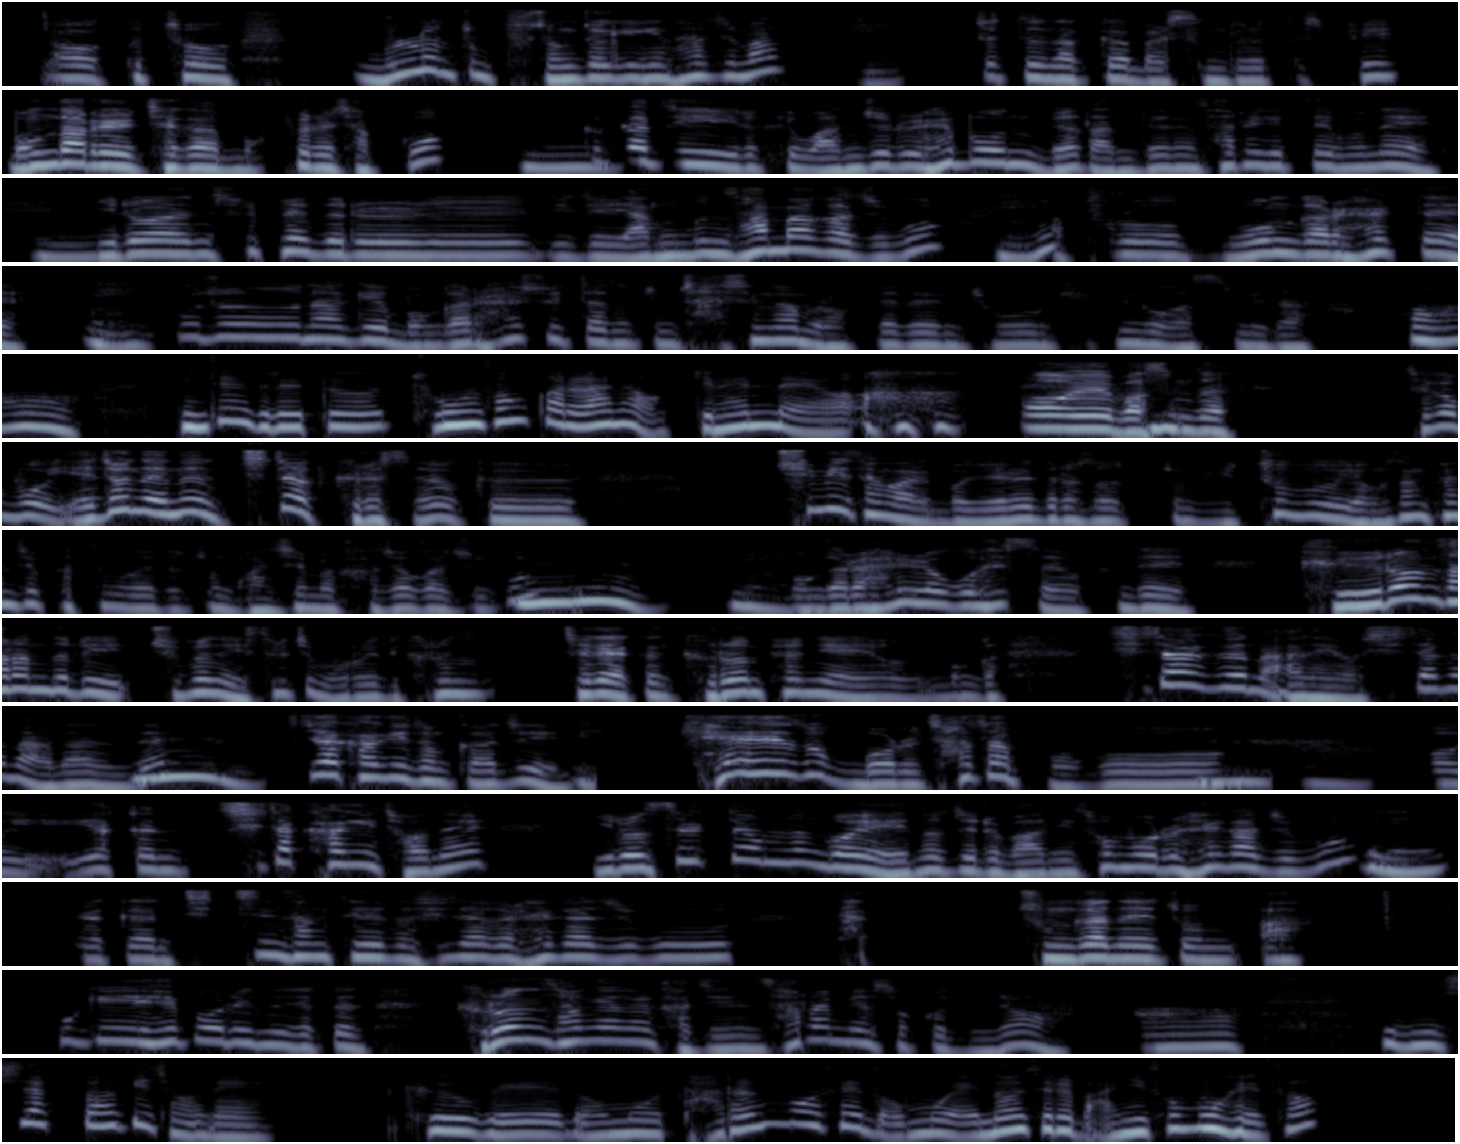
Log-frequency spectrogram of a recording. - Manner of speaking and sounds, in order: other background noise; laugh; tsk
- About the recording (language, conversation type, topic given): Korean, podcast, 요즘 꾸준함을 유지하는 데 도움이 되는 팁이 있을까요?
